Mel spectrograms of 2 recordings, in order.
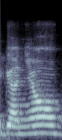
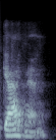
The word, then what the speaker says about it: Gagnon: It's supposed to be Gagnon, but no one other than on East Coast pronounces it that way, so we go with Gagnon.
